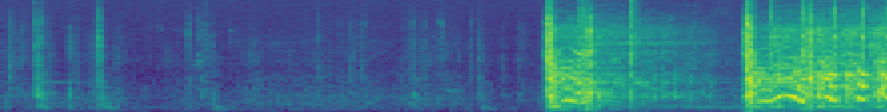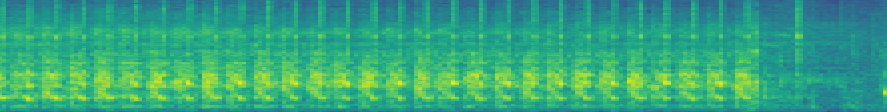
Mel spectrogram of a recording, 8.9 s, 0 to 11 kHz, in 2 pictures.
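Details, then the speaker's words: 1984 Volvo 240, parked since about 2012: engine cranks freely at a steady fast beat without catching, with bad fuel and a spark bleed heard; no spark because the ignition was unplugged, and it started once reconnected. "we got no ignition that's why I can hear that spark well at least the ignition's working just wasn't plugged in"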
